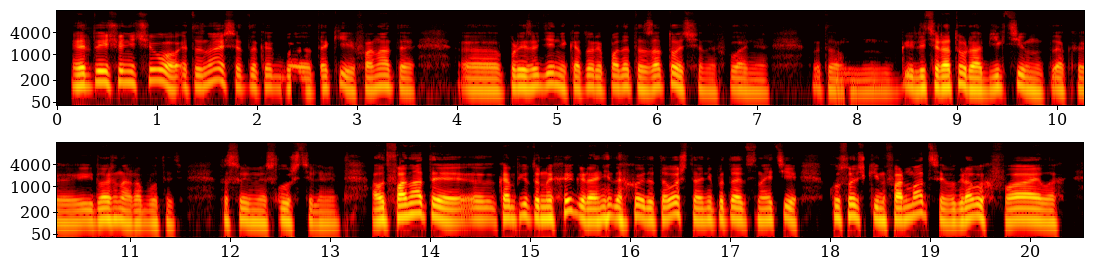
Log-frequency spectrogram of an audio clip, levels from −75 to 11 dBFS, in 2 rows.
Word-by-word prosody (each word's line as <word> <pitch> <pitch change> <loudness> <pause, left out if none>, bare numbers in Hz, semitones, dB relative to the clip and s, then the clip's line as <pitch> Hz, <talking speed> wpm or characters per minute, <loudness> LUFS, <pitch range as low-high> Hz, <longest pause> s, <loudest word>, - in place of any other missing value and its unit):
Это 150 +3 +3
еще 180 +1 +2
ничего. 175 -3 0
Это, 140 +2 -5
знаешь, 180 +6 -3
это 135 -1 -5
как 135 0 -6
бы 130 +1 -5 0.3
такие 130 -1 -4
фанаты, 120 -2 -3 0.4
а, 110 -1 -3
произведений, 135 +4 0
которые 130 +2 -2
под 130 -1 -2
это 130 -3 -2
заточены 125 -4 -2
в - - -27
плане 105 -4 -6 0.4
этом. 105 -2 -9
Г 130 - -4
литература, 125 +2 +4
объективно, 115 -1 -3
так 115 +5 -6
и 110 +1 -3
должна 125 -1 +2
работать 105 -2 -6 0.4
со - - -5
своими 115 -4 -3
слушателями. 105 -3 -5 0.3
А 120 - +2
вот 130 - +5
фанаты, 160 +2 +6 0.6
э, - - -10
компьютерных 145 - +1
игр- 180 - +3
они 125 +4 +5
доходят 145 0 +1
до - - -1
того, 150 +8 +3
что 140 -5 -2
они 130 +1 0
пытаются 130 -1 0
найти 125 0 -1 0.3
кусочки 145 -1 0
информации 135 +4 +2
в 115 0 -2
игровых 140 +4 +2
файлах, 125 -3 +3
130 Hz, 140 wpm, -23 LUFS, 115-140 Hz, 0.6 s, фанаты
